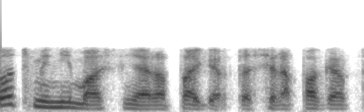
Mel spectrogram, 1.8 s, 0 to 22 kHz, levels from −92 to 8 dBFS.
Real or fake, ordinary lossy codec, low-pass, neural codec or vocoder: fake; Opus, 16 kbps; 3.6 kHz; codec, 16 kHz, about 1 kbps, DyCAST, with the encoder's durations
